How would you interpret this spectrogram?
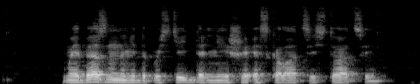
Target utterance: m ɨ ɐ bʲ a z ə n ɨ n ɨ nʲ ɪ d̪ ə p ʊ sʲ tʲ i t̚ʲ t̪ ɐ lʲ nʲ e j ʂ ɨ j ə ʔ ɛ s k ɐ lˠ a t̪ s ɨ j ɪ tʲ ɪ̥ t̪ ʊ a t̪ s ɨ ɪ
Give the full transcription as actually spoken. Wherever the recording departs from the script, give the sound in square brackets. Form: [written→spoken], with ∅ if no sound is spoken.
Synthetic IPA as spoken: m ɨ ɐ bʲ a z ə n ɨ n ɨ nʲ ɪ d̪ ə p ʊ sʲ tʲ i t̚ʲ [t̪→d̪] ɐ lʲ nʲ e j ʂ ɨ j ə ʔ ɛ s k ɐ lˠ a t̪ s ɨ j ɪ [tʲ→sʲ] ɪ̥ t̪ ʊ a t̪ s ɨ ɪ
